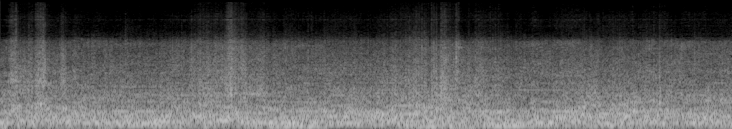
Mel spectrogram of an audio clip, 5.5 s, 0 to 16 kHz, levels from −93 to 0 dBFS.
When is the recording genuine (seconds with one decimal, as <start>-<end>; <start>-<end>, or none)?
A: none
